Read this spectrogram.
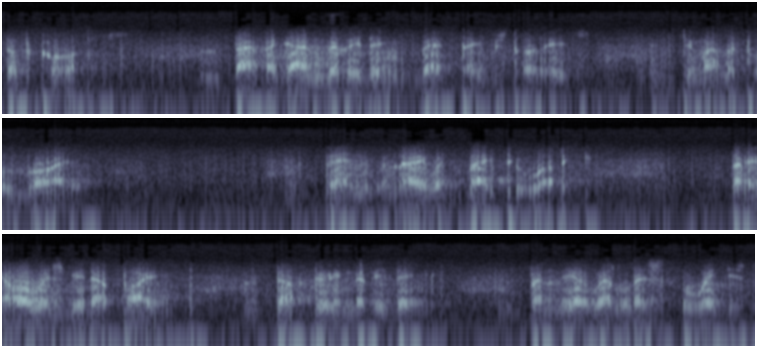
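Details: Adult male engineer who has had a laryngectomy uses esophageal speech. He trained by reading aloud and can now speak in a noisy workshop and on the telephone.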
